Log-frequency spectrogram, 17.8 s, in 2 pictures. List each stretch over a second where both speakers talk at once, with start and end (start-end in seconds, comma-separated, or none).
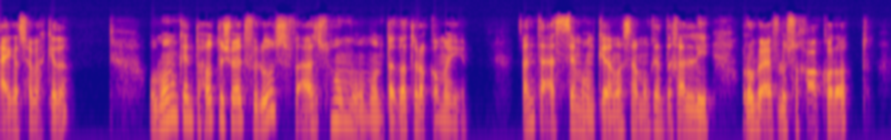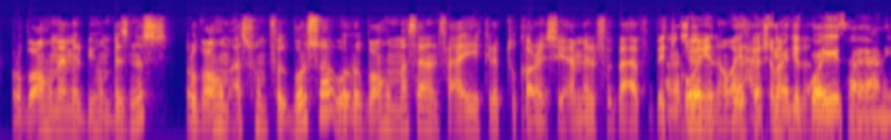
15.6-17.1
